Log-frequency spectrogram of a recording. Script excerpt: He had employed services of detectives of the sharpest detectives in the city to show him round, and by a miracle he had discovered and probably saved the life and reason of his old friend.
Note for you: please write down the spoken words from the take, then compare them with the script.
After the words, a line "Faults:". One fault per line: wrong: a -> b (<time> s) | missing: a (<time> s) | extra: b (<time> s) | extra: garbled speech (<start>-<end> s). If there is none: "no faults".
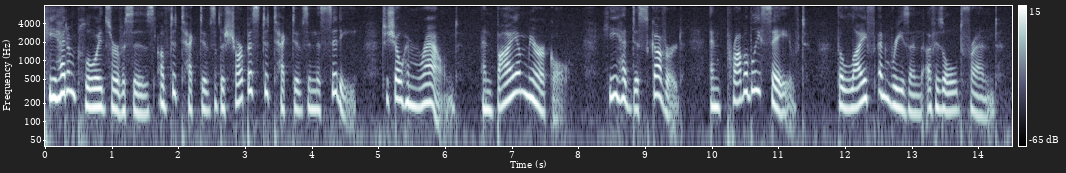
He had employed services of detectives of the sharpest detectives in the city to show him round, and by a miracle he had discovered and probably saved the life and reason of his old friend.
Faults:
no faults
